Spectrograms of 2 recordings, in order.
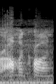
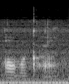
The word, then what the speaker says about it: Omicron: And they said Omicron or Omicron? There are two different pronunciations that people in the English language pronounce it, but I would go with the original Greek, which I believe is Omicron.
